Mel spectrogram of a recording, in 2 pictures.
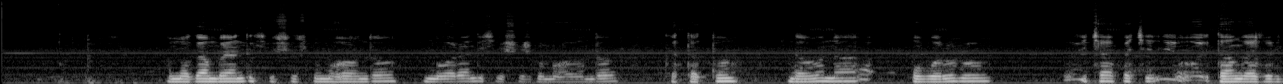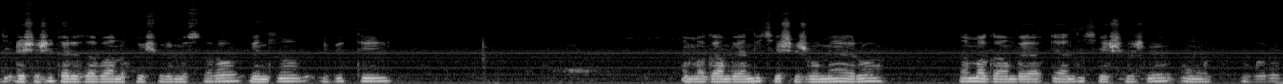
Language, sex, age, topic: Kinyarwanda, male, 18-24, government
